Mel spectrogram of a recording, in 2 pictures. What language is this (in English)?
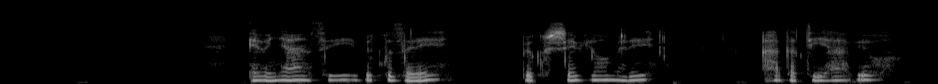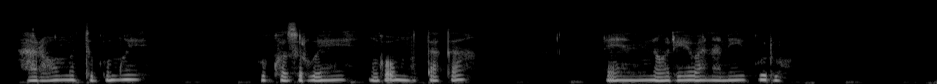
Nyankole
